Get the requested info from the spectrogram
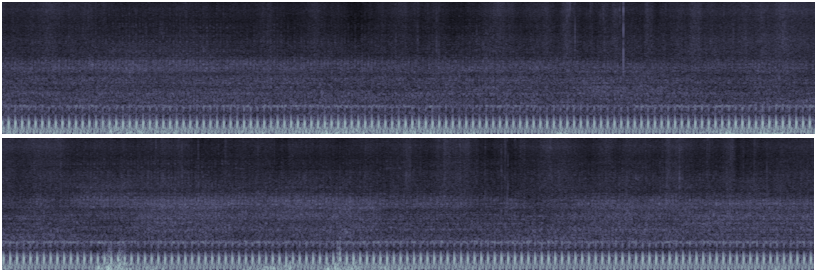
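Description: Farm tractor engine running steadily with an even, rapid beat, with a couple of brief knocks about fourteen and seventeen seconds in.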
